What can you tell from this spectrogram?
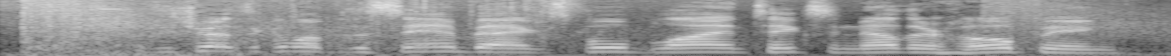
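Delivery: fast rising play-by-play call; esports caster. Acted. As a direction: caster hyped on a no scope. Live play-by-play of a clutch.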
